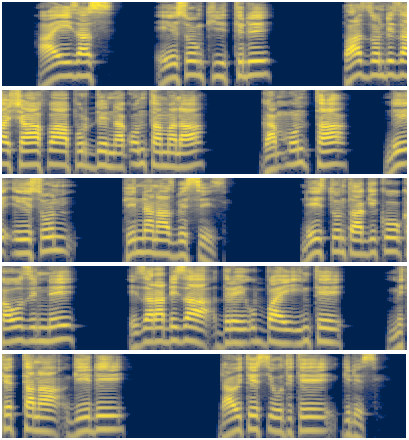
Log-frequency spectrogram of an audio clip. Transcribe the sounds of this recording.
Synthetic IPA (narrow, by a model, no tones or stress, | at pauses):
hɐjɪzɐs | ʔe̞ːsɔnkiːt̪ːɪd̪ɪ | b̥ɐzɔnd̪ɪzaʃaːfaːpʊɾd̪ɛnɐkʼɔnt̪ːɐmɐlɐ | ɡɐmːɔnt̪ːɐ | nɛʔeːsɔn | pɪnːɐnaːs̬bɛsːe̞̰ːs | nɛɪst̪ːɔnt̪ːɐɡɪkːɔkɐwɔzɪnːɛ | ɪzɐɾɐd̪ɪzɐd̪ɪɾɛjʊbːɐjɪnt̪ːɛ | mɪt̪ɛt̪ːɐnɐɡiːd̪ɪ | d̪ɐwɪt̪esjo̞ːt̪ɪt̪eɡɪd̪ɛs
